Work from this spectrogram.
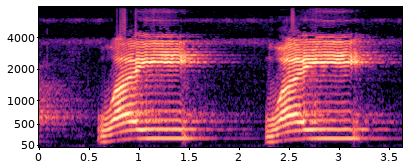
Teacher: Maka wailun, waw di sini waw muraqqaqah, dan ya wailun, ya juga termasuk huruf yang muraqqaqah, walakin huna ya sakinah, dan ya sakinah qablahu fathah, maka dia adalah sifat yang lin. Maka di sini mad lin, dan mad lin mempunyai hukum 2 harokat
